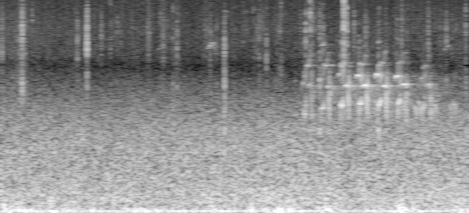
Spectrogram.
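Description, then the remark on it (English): Faint bird chirps flutter, growing a bit busier toward the end, over a steady outdoor hiss of wind and a low rumble, at a windy cabin outside Big Timber, Montana, up the Boulder River Valley. No one speaks. “But I think you can hear some birds and shit.”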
